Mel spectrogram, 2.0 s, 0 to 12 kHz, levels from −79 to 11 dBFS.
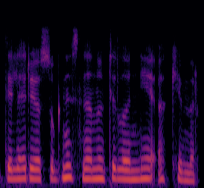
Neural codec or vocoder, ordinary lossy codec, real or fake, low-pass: codec, 16 kHz, about 1 kbps, DyCAST, with the encoder's durations; Opus, 32 kbps; fake; 7.2 kHz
